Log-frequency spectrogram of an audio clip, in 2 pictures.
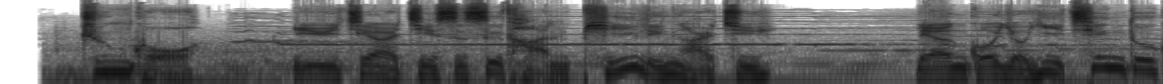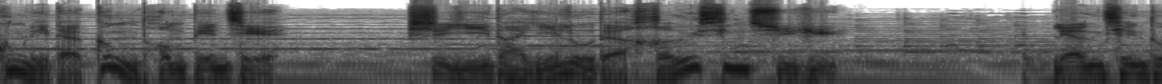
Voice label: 男 专题; 一带一路核心

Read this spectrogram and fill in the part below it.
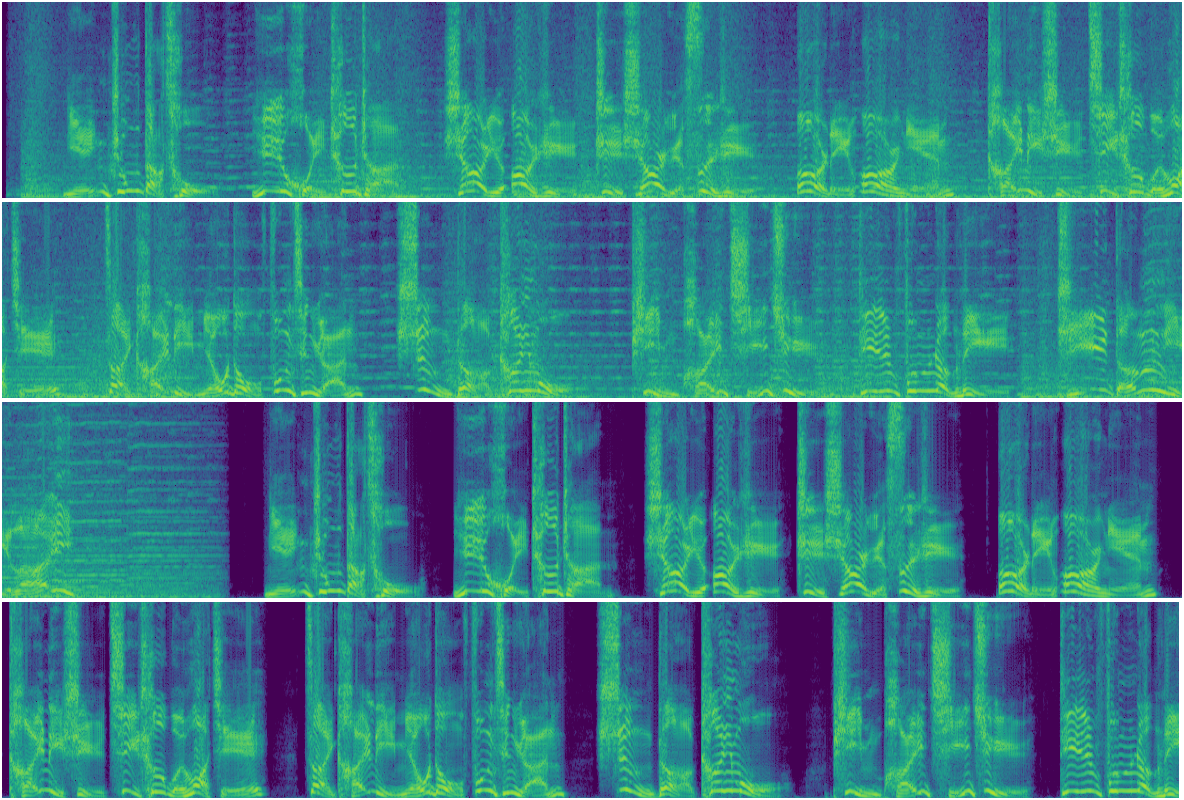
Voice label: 男 激情广告宣传 车展宣传

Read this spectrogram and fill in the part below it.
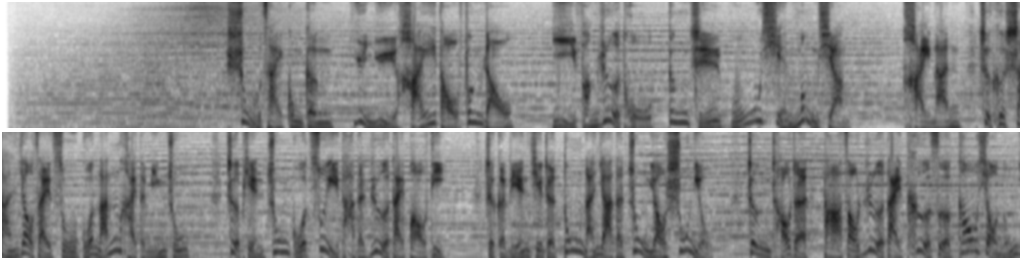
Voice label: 男 专题 样音; 海南

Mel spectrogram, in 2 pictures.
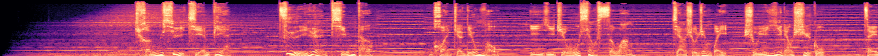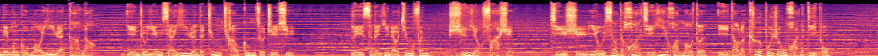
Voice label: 男 宣传片 医疗宣传; 调解医患纠纷

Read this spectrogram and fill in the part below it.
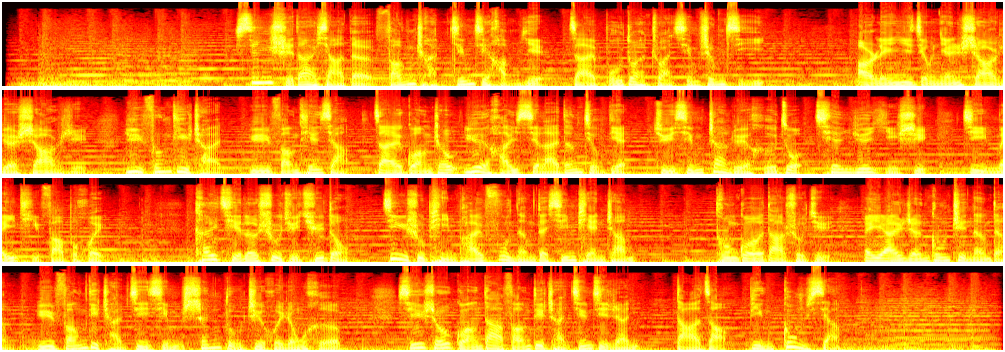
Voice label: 男 房产经纪

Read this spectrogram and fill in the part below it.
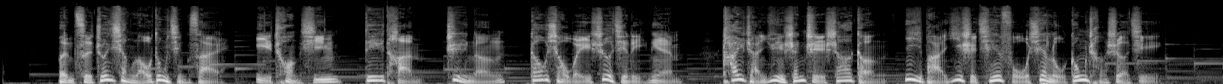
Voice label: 男 课件 工程解说 工程概况

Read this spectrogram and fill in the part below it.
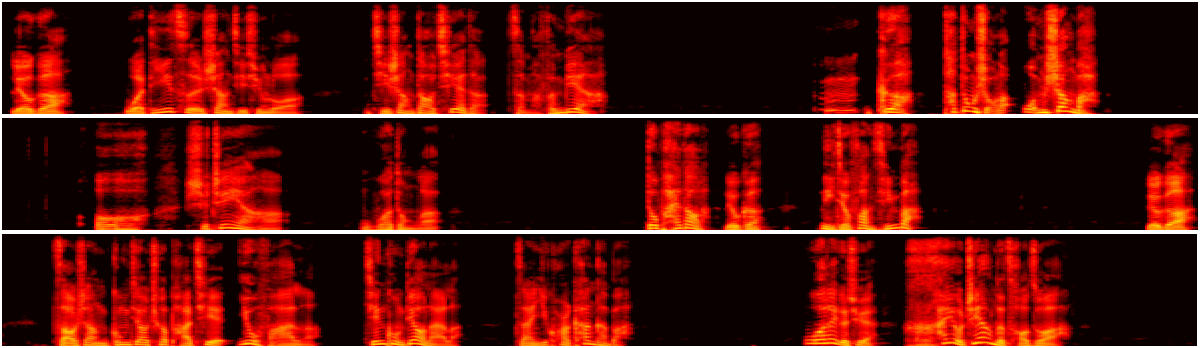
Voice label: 男 角色 青涩 青年音; 新警小A

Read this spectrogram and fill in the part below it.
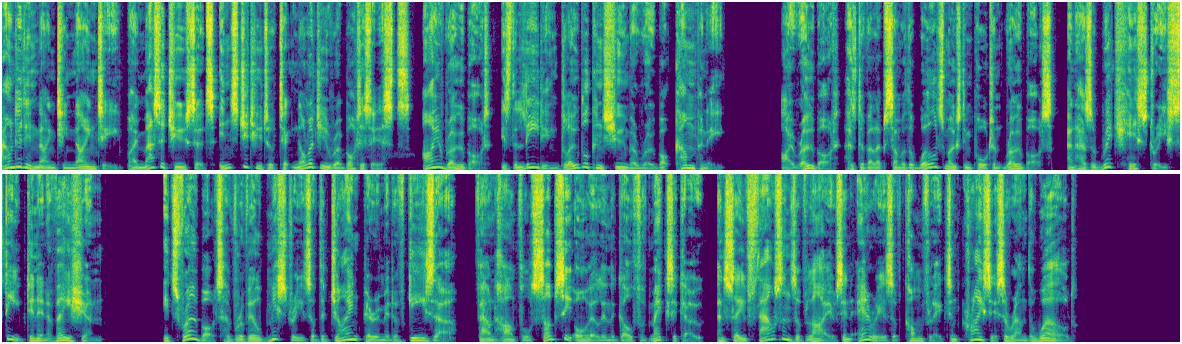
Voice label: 虚拟展厅欢迎词 英文 Hello

